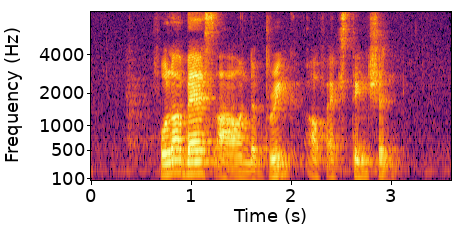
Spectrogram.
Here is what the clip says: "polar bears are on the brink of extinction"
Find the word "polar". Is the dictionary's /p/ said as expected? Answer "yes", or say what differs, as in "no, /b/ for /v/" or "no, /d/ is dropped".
no, /f/ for /p/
